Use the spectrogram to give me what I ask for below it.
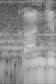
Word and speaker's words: கஞ்சி: கஞ்சி சீவாறு எக்கட உன்னாரு காஞ்சி பிரியவர் என்று விணவினார். அது பெரியவாளின் காதுகளில் விழுந்தது. கஞ்சி என்பதை பக்தர் கஞ்சி என்று சொன்னதை அவர் கவனித்திருக்கிறார். குடிக்கும் கஞ்சியையும் நாம் சி என எழுதினாலும் ஜியாகத்தானே உச்சரிக்கிறோம். எதிலும் பொருத்தம் காணும் அவரது இணையற்ற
